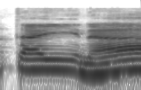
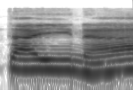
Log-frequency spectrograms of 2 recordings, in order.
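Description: Both takes have the same delivery.

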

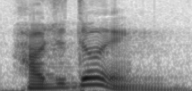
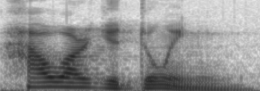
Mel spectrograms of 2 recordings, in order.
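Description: First: The words run together in a reduced form. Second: Every word is pronounced fully and separately. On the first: "Simplemente ellos dicen" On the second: "Así es como nos aprendemos a pronunciar esta palabra"

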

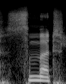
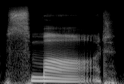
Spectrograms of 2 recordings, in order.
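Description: First: The vowel is short and clipped. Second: The vowel is drawn out long. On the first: The speaker calls it wrong. "Smart လို့မဆိုပါဘူး" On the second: The speaker calls it right. "A နဲ့ R နဲ့တွေ့လို့ရှိရင်အတန်လေးရရှည်ရှည်လေးဆွဲလိုက်"

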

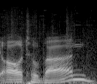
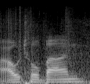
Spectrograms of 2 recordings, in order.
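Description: First: It is said with an English pronunciation. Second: It is said with a German pronunciation. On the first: The speaker calls it wrong. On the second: The speaker calls it right.

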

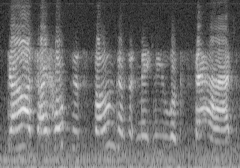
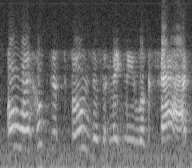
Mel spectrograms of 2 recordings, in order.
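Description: First: It is said with strong emphasis. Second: It is said with less emphasis.

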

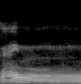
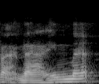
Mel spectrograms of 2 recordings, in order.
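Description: First: The first vowel is 'i', then a brief 'i'. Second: The first vowel is 'a', then a full 'i'. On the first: "والاختلاس" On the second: "فتحوا النون هرب بالتقاء الكسرتين، وكسروا العين"

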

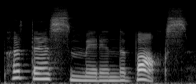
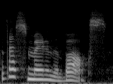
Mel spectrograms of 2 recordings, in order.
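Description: First: The sentence is spoken fast and relaxed. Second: The sentence is spoken very fast. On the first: "대화 속에서 빨리 발음하거나 편하게, 부드럽게 발음하게 되면요" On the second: "더 빨리 발음하시게 되면"

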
